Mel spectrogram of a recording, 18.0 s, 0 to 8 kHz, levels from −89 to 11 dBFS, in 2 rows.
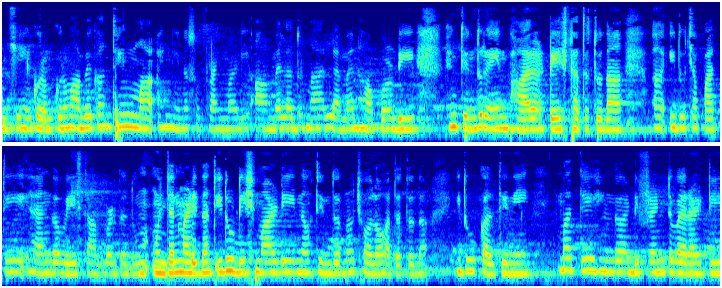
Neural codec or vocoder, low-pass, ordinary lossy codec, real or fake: none; 7.2 kHz; MP3, 32 kbps; real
